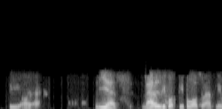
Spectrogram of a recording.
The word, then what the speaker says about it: CRX: So people will ask me, is it pronounced Crix or Crux or Crooks or Crack? But it's just 3 letters, the CRX.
